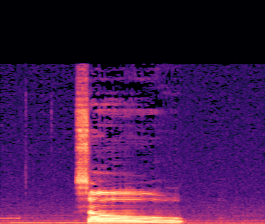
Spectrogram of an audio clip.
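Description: A young man lets out a long, slightly falling drawn-out vocal sound.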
